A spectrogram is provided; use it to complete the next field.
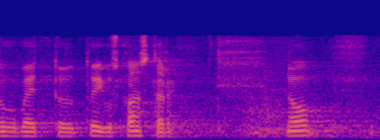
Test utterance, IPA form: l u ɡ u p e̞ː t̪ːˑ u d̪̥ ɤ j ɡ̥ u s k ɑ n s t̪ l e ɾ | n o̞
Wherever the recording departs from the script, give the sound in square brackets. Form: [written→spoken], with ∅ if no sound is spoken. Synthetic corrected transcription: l u ɡ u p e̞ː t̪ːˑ u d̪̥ ɤ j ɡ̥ u s k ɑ n s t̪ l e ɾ | n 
